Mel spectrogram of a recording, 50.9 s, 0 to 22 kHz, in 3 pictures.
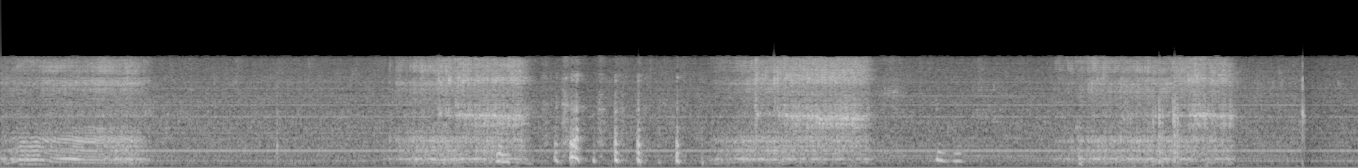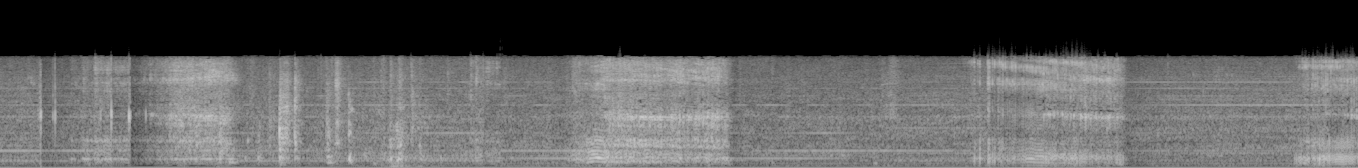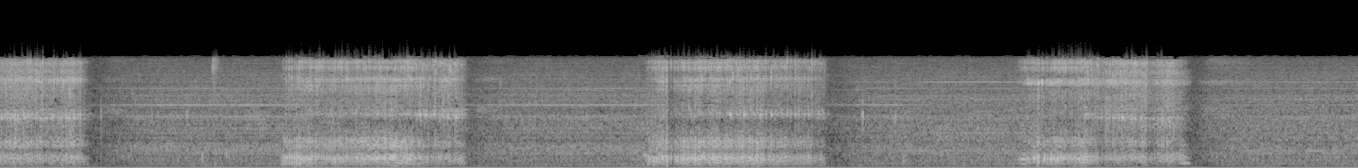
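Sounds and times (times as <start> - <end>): man snoring loudly: 0.0 - 1.9, 4.8 - 6.7, 8.9 - 11.0, 13.2 - 15.5, 18.0 - 20.0, 24.1 - 26.2, 29.1 - 31.1, 33.2 - 35.1, 37.4 - 39.8, 42.0 - 44.4, 46.6 - 48.9.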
